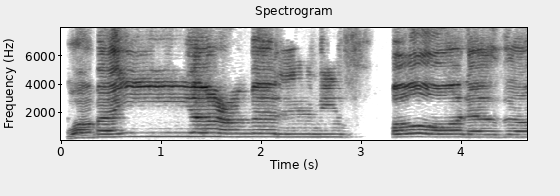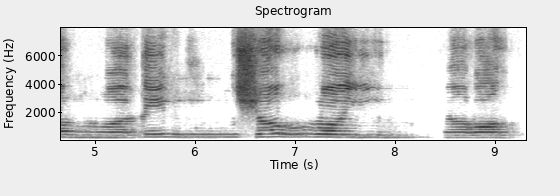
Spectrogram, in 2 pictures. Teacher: হরফে ইকফার 15টি অক্ষরের মধ্যে শিন এসছে, তাই একে কি করে পড়তে হবে? গুণনা করে পড়তে হবে। একাধিক পরিমাণ গুণনা করে পড়তে হবে।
